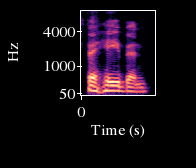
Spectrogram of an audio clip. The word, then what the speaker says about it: Fahadbin: But it's Fahaben.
